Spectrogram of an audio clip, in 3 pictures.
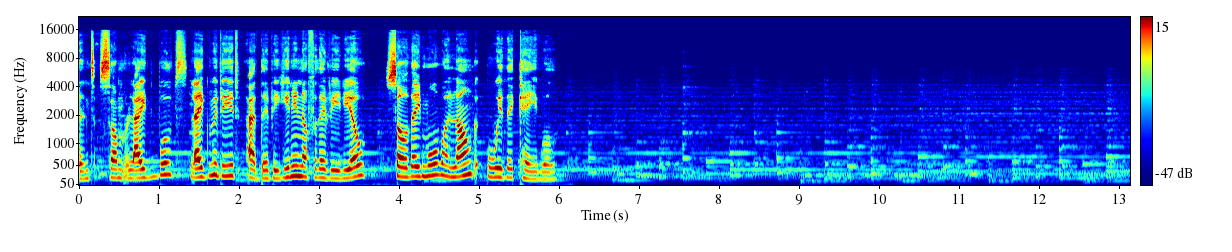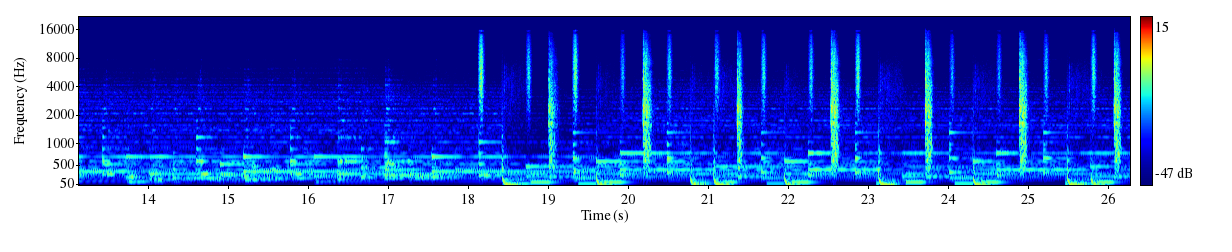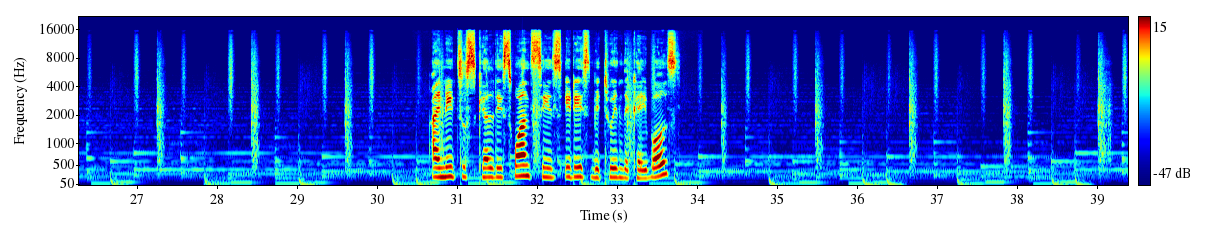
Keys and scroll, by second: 4.2 r, 6.2 g, 6.4 z, 9.1 r, 10.6 g, 10.7 x, 12.6 g, 12.8 z, 15.9 r, 17.3 z, 25.4 ctrl+p, 27.5 space, 30.6 s, 33.8 g, 34.0 z.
